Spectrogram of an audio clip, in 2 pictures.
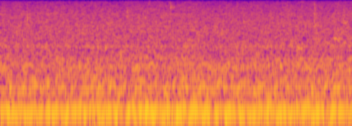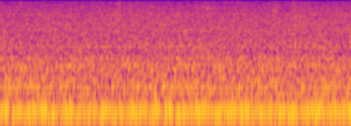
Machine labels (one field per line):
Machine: pump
